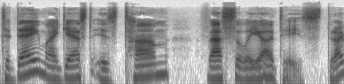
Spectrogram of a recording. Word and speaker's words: Tom Vasiliades: Hello, this is at Body Learning, and today my guest is Tom Vassiliades. Did I pronounce that right?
